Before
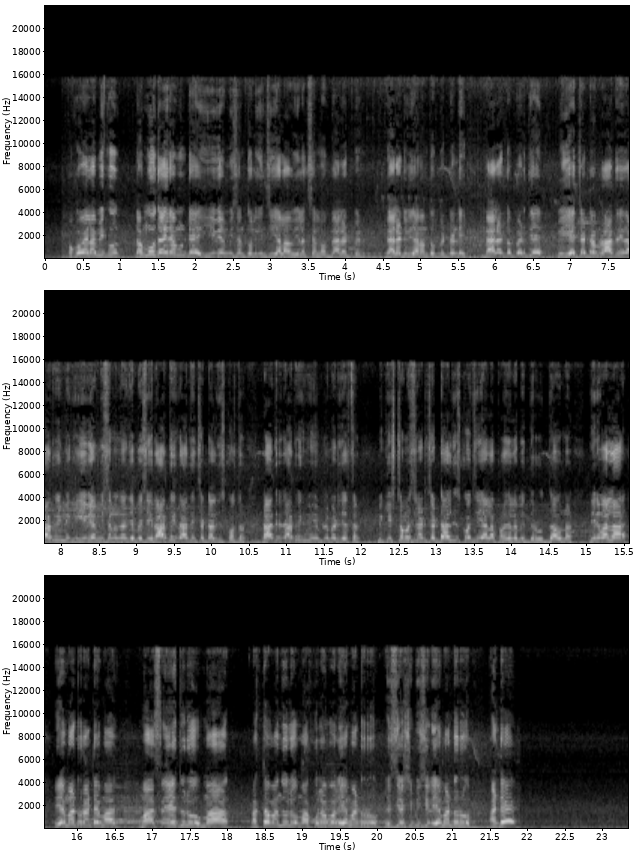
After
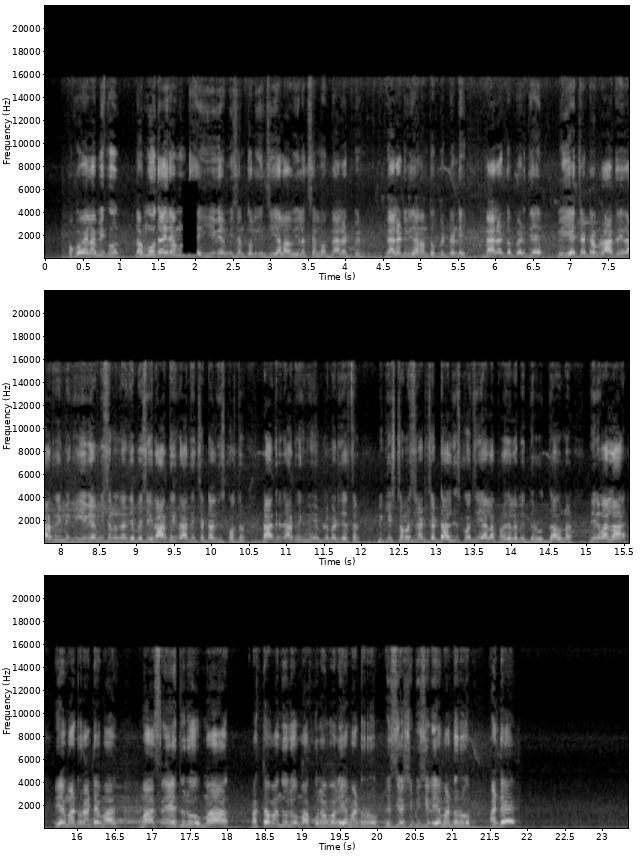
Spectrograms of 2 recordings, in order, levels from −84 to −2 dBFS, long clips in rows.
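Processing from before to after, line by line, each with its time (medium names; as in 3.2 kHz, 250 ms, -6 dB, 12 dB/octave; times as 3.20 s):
1.83–2.04 s: spectral selection erased 430–6800 Hz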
